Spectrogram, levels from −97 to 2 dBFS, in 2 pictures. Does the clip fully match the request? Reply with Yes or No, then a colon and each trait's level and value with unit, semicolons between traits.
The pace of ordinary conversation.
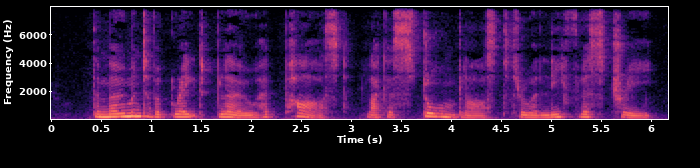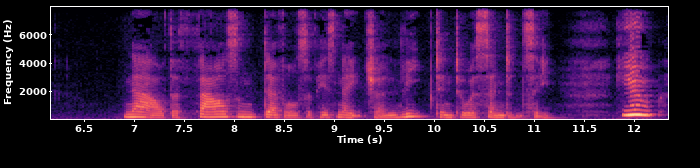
No: slow, 130 wpm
